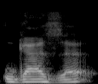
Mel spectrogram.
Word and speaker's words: Gaza: I, naturalment, Gaza, la Z sempre, ja ho sabeu, sempre en valencià és sonora. Per tant, hem de dir Franja de Gaza.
